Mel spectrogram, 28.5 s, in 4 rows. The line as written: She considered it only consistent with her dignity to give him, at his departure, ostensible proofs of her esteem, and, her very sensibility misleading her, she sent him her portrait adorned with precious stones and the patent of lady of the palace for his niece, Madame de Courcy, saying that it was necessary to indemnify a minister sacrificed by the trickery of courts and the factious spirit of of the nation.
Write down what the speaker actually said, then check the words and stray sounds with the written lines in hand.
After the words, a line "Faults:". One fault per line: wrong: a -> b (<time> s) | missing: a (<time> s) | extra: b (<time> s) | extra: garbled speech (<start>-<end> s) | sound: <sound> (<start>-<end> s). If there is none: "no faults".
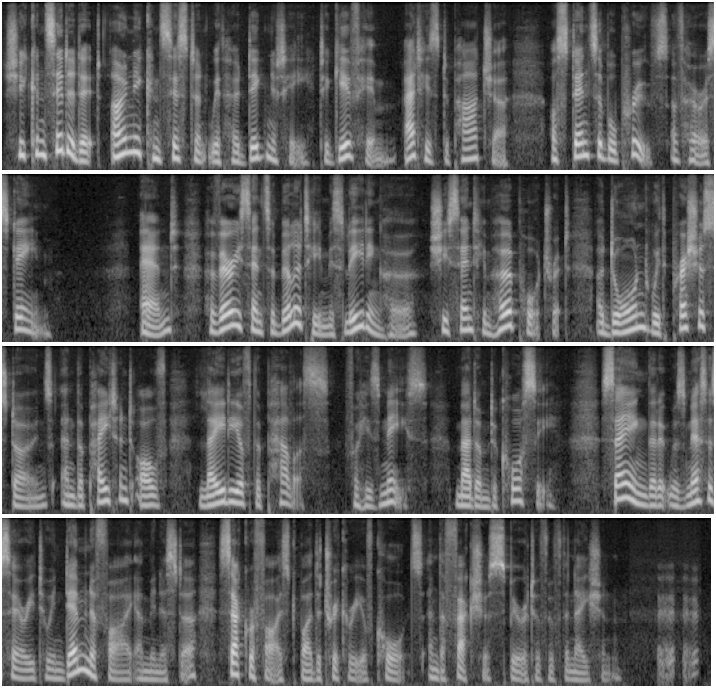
She considered it only consistent with her dignity to give him, at his departure, ostensible proofs of her esteem, and, her very sensibility misleading her, she sent him her portrait adorned with precious stones and the patent of lady of the palace for his niece, Madame de Courcy, saying that it was necessary to indemnify a minister sacrificed by the trickery of courts and the factious spirit of of the nation.
Faults:
sound: laugh (27.9-28.3 s)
